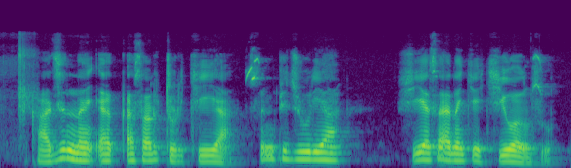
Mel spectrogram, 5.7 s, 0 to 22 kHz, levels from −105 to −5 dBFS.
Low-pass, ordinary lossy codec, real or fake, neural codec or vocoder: 10.8 kHz; none; real; none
